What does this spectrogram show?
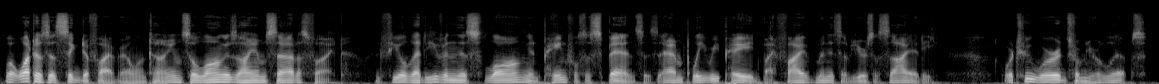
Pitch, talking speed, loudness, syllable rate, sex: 85 Hz, 185 wpm, -22 LUFS, 5.0 syllables/s, male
